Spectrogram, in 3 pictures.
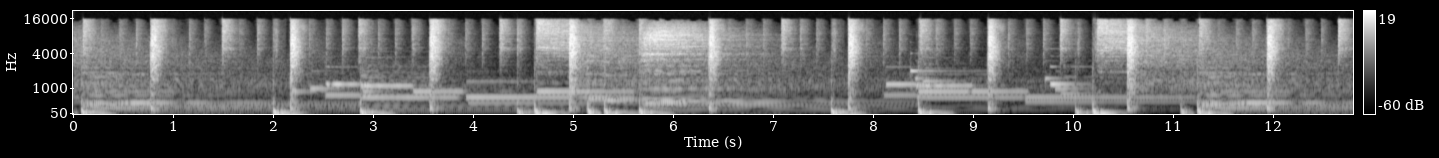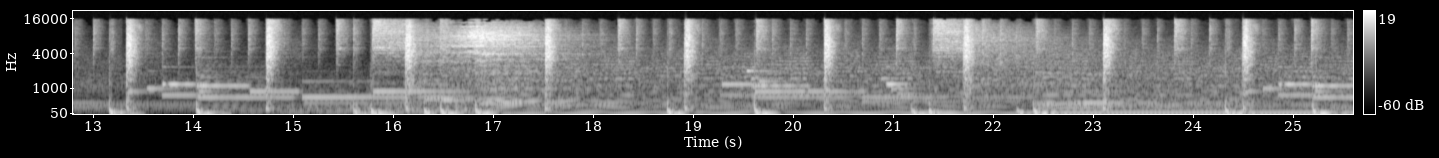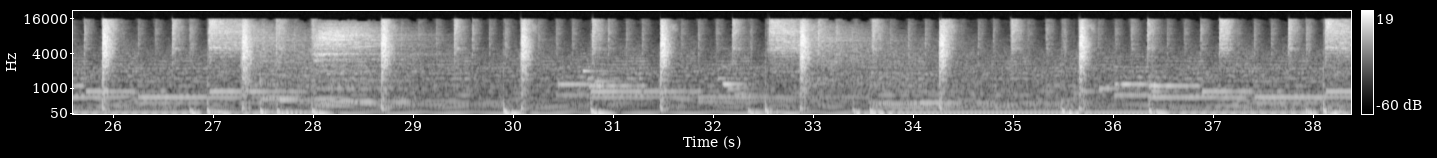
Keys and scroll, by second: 9.0 ctrl+-, 11.1 ctrl+=, 11.7 ctrl+=, 13.2 ctrl+-, 20.7 ctrl+=.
